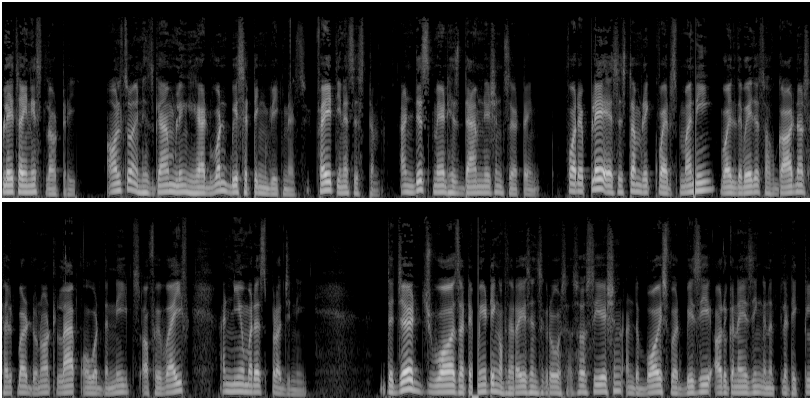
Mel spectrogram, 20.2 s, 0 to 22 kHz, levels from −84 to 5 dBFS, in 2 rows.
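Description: The output buffer ran dry four times, an underrun with held sample. Each time the converter froze on its last value, flattening the speech briefly: about 23 ms at 0.91, 8.64 and 14.88 s, fitting a 1024-sample buffer, then 70 ms from 15.98 to 16.05 s. Audio was dropped meanwhile.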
